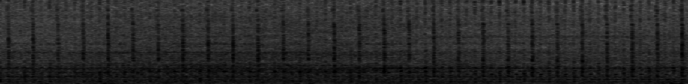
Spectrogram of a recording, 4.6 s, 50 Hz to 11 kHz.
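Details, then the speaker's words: 2003 Subaru Outback Limited with 318,400 miles and check engine light on, idling: sharp light ticking at about three per second following engine speed; cause unknown. "kind of clicking noise in the engine"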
